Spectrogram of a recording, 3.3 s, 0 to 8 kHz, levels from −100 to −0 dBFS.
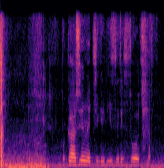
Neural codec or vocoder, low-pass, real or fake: codec, 16 kHz, 4 kbps, FunCodec, trained on Chinese and English, 50 frames a second; 7.2 kHz; fake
